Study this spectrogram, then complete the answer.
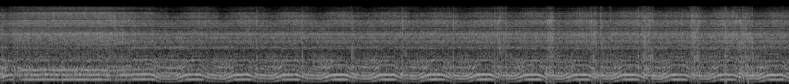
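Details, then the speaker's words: MIG welding aluminium with AlMg wire, superPuls active with two energy levels: arc hum swings steadily between two pitches about two to three times a second, an even distinctive warble; normal superpulse arc. "I’ve activated “superPuls” with two energy levels and the sound it produces is very distinctive."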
